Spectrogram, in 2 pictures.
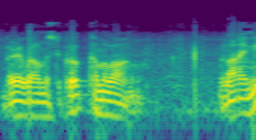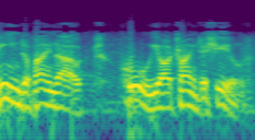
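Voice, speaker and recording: An actor playing a measured, authoritative private investigator in a 1940s-style radio drama. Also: male voice, mid-range voice, big pitch swings, muffled recording, natural voice. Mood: calm. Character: calm, shrewd male private investigator. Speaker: detective. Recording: hissy old radio broadcast.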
